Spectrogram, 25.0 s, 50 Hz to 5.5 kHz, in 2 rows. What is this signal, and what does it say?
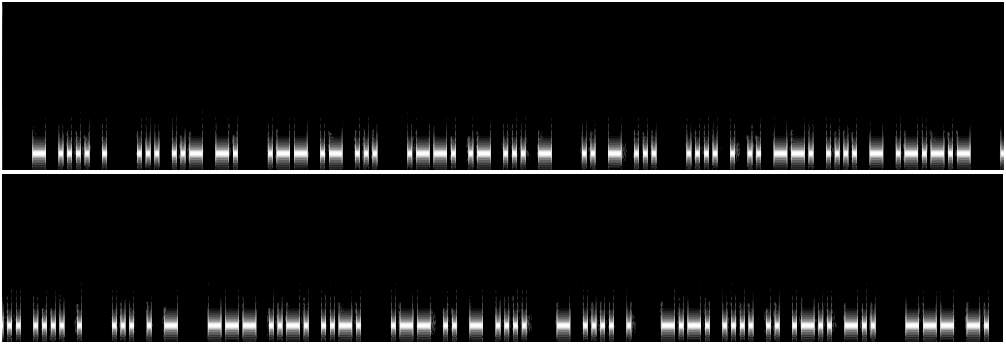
Morse code, heard as a keyed tone, about 22 wpm, 600 Hz. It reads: THE SUN WAS PAST ITS HEIGHT. SHE SET OFF WITH THE CHILD ON
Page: Romanen Never af Ken Follet på engelsk.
